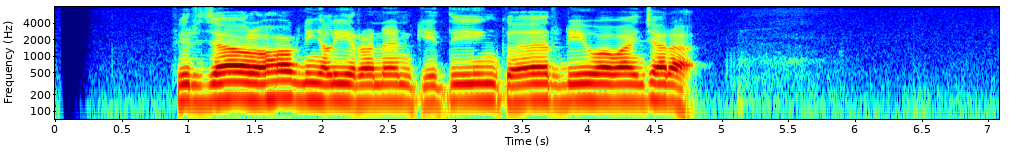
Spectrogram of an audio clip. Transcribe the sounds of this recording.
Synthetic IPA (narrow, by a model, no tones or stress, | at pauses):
fird͡ʒaɔlɔɦɔk̚niŋaliɾɔnankit̪iŋkərdiwawaɲt͡ʃaɾa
